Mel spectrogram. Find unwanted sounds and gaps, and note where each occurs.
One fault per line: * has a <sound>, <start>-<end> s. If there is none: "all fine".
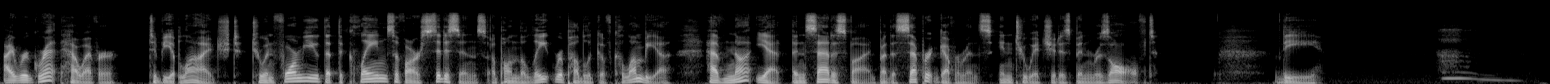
* has a sigh, 14.4-15.3 s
